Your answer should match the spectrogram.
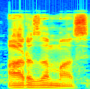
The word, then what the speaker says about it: Arzamas: of Arzamas, which I had so much trouble pronouncing, but now I got it. So Arzamas, it's easy now.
